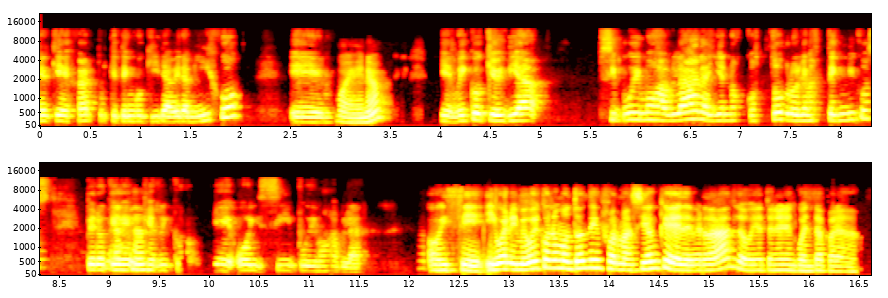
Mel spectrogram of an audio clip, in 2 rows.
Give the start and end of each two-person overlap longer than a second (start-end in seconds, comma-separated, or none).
none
